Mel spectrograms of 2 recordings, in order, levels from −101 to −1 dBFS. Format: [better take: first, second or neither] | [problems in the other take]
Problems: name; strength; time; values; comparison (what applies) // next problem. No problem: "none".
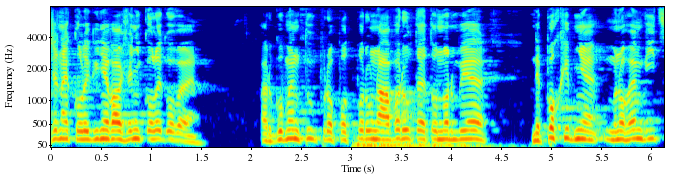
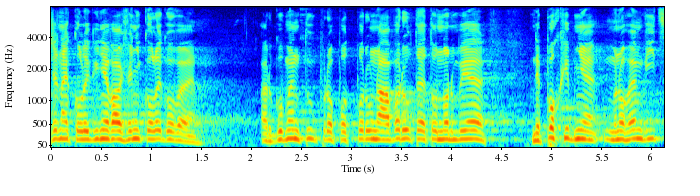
second | noise reduction (classical method Wiener filter)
